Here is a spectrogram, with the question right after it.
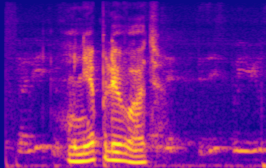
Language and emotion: Russian, neutral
